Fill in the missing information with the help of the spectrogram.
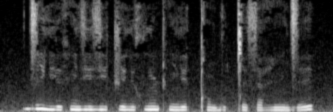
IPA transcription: d͡z i lʲ j e x ĩ zʲ æ zʲ e t͡ʃ e lʲ o x lʲ ũ ʈʰ ĩ lʲ æ ǃʰ õ ɡ u ǀ e s æ ɦ ĩ d͡z e

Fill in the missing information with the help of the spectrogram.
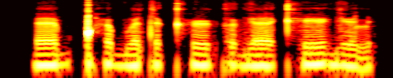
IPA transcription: ɛ b ǃʰ ə b ə t ə kʰ ø k ə ɡ ɛː kʰ ɪː ɡ ɪː l

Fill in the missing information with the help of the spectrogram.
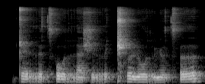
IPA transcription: ʈ ɛ r ə t͡sʼ o r a ʃ ə r ə ǁʰ ɵ ɳ o r ɳ ɵ t͡sʼ ə

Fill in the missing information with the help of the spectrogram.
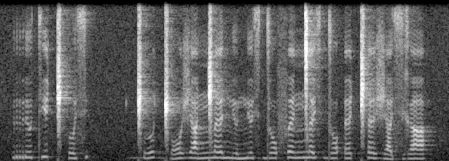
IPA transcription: rʲ o˧ tʲ ɛ˦ ǁʰ ɤ˨ sʲ | ɡ͡ǁ ɤ˦ ɡ͡ǁ ɔ˨˦ ʒ a˧ ŋ͡ǁ ɛ˧ nʲ ɤ˨ nʲ ɔ˦ sʲ d ɔ˦ f ɛ˦ ŋ͡ǀ ɛ˦ sʲ d ɔ˦ ʔ ɛ˦ ǁ ɛ˦ ʒ a˨ sʲ ɣ a˧

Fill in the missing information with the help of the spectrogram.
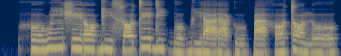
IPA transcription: h o˧ w ĩ˦ ʃ e˦ ɾ ɔ˦ ɡ i˦ s ɔ˧ t e˦ d i˧ ɡ͡b o˨ b i˨ ɾ a˨ ɾ a˨ k u˨ k͡p a˨ h ɔ˨˦ t ɔ˦˨ n o˧

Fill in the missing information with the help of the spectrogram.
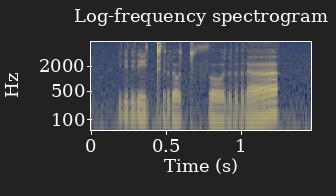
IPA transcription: r i t r o t θ o r ɐ

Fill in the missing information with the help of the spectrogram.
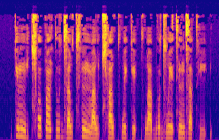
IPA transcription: k e˦ m ŋ i˨˩ t͡ɕʰ ɔ˦ p ã˧ t̪ u˧ d͡z a˧ w t͡sʰ ĩ˥˧ m a˨˩ w t͡ɕʰ a˧ w t̪ʰ w e˧ k e˨ ʔ t̪ʰ w a˨˩ b o˧ d͡z w e˥˧ t͡s ĩ˦ d͡z a˥˧ t̪ʰ i˨ ʔ

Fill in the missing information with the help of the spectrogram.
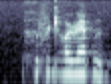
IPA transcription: h ɯ f ɪ ɖʱ ɔ ʊ̯ ɭ æ p ɯ

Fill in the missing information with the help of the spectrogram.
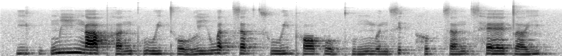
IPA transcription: j ɪ˧ k̚ ɐ˧ k̚ m iː˥ ŋ aː˧ pʰ ɐ˨˥ n pʰ uː˨˧ j t̪ʰ o˨˩ w l iː˨˥ w ɐ˨ t̚ s ɐ˧ k̚ t͡sʰ uː˨˥ j pʰ ɔː˨ p o˨˩ w kʷʰ ɪ˨˥ ŋ m ɵ˨ n s ɪ˥ k̚ h ʊ˨˥ k̚ s ɐ˨˥ n t͡sʰ ɛː˧ t̪ ɐ˨˥ j

